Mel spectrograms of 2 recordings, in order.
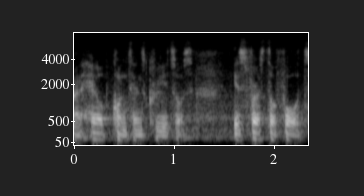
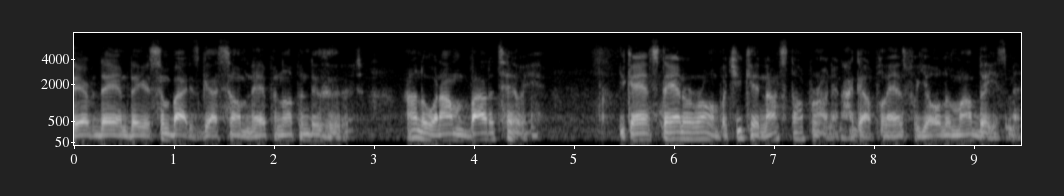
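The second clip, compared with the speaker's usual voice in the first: British English accent with an American-sounding quality.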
